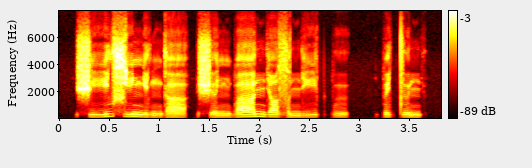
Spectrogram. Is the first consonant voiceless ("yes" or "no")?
yes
